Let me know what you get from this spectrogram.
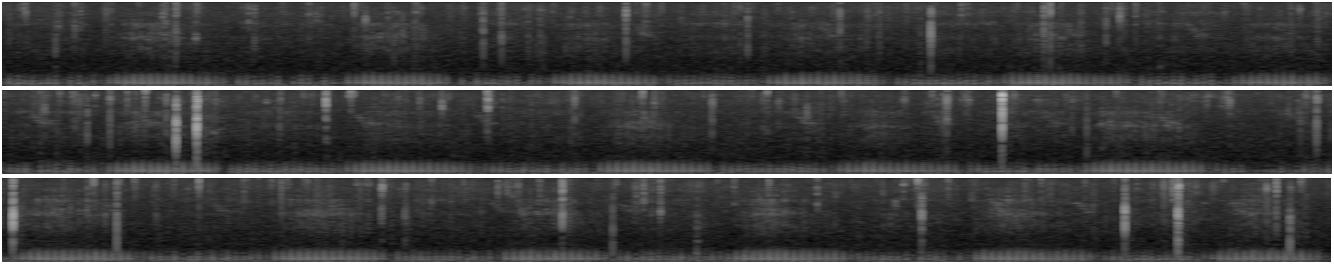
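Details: Cozy cat purr beside a crackling fireplace, a deep continuous rumble pulsing in regular breathing cycles about every second or so across twenty seconds, with frequent bright snaps of burning wood.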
